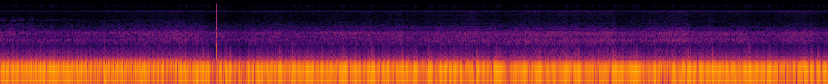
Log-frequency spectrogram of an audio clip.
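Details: A heavy, low droning rumble with constant throbbing continues throughout, broken by one sharp click, and no animal voices.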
